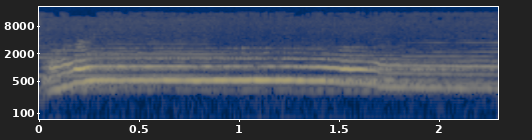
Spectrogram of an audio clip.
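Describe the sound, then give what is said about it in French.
A single long wolf howl rises quickly, holds a steady sustained tone, then dips slightly near the end, loud with no other sounds around it. “Que font-ils maintenant dans cette forêt Hélas Mon Dieu Mon Dieu Les loups les ont peut-être déjà mangés”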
